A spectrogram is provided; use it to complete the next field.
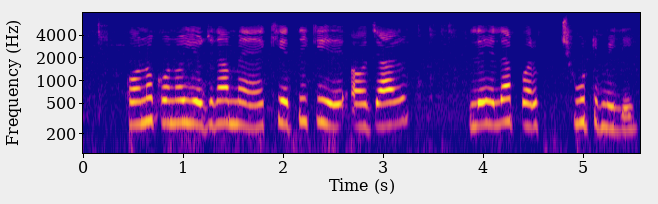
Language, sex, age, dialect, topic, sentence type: Bhojpuri, female, 18-24, Northern, agriculture, question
